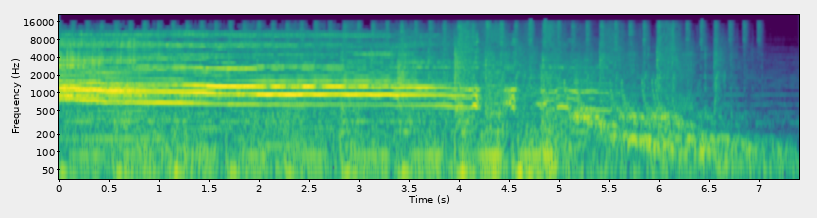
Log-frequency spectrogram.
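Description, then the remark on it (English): A man falls to his knees and lets out a loud, agonized scream held for several seconds. Its pitch slowly slides downward before breaking into rougher, ragged cries that gradually fade. “I fall to my knees and let out an agonizing scream as the equation solves itself.”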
